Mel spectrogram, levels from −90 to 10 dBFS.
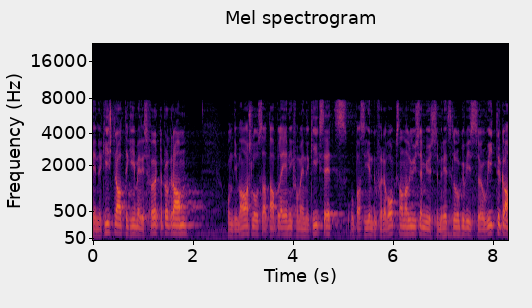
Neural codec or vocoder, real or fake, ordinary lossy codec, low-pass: codec, 16 kHz, 16 kbps, FreqCodec, larger model; fake; none; none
